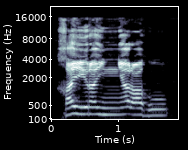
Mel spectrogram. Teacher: یہاں پر تنوین کے بعد یا آ رہا ہے تو غنہ کے ساتھ ادغام کیا جائے گا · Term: ادغام مع الغنہ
